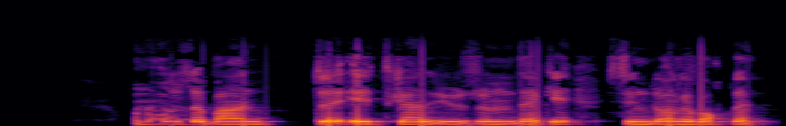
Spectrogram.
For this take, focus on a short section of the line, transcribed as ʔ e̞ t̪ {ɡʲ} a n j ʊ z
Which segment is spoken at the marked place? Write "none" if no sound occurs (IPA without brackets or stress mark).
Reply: kʲ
